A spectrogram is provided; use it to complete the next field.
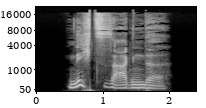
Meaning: inflection of nichtssagend: 1. strong/mixed nominative/accusative feminine singular 2. strong nominative/accusative plural 3. weak nominative all-gender singular
- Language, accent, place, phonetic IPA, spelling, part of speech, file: German, Germany, Berlin, [ˈnɪçt͡sˌzaːɡn̩də], nichtssagende, adjective, De-nichtssagende.ogg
